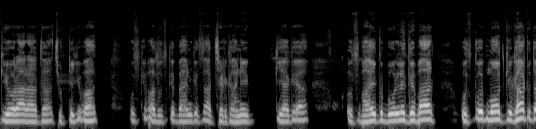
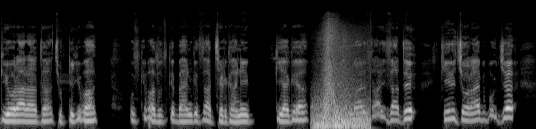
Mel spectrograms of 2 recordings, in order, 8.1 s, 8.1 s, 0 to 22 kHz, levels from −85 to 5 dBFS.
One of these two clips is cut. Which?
second; 1 cut; at 5.1 s

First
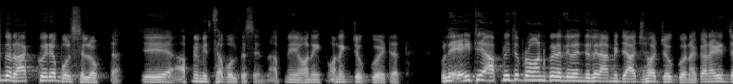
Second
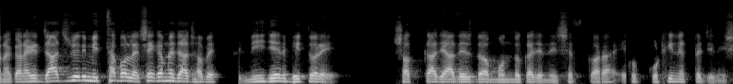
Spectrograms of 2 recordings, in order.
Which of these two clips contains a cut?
second; 2 cuts; at 2.4 s, 6.2 s

